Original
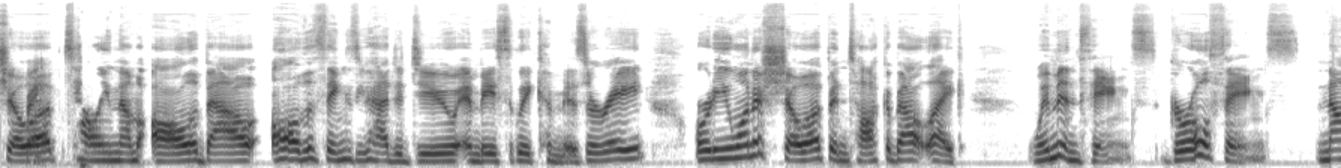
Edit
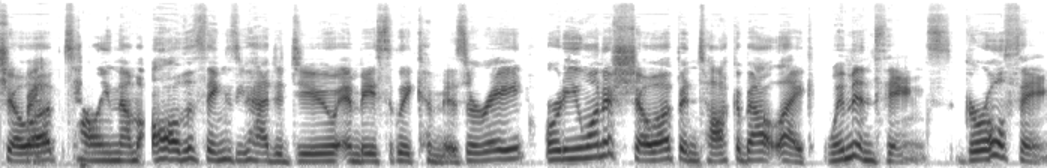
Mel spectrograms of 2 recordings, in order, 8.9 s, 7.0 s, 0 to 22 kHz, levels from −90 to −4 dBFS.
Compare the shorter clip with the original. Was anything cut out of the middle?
yes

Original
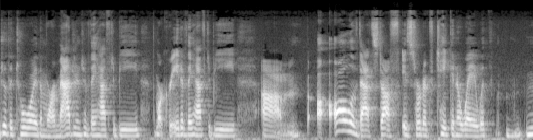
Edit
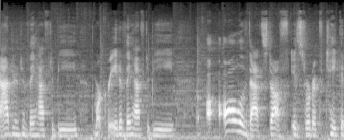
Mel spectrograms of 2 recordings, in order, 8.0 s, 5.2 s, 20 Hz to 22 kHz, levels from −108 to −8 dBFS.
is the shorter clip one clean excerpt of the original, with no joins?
no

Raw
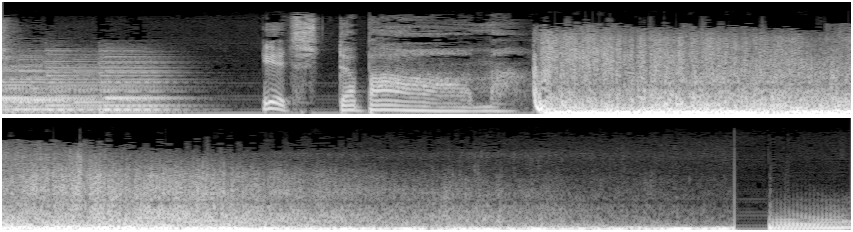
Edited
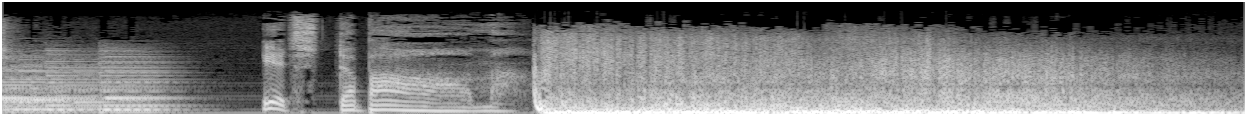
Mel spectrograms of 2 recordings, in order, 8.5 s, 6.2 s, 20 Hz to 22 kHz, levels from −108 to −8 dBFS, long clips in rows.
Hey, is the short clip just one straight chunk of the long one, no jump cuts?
yes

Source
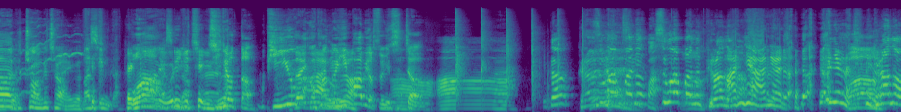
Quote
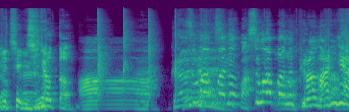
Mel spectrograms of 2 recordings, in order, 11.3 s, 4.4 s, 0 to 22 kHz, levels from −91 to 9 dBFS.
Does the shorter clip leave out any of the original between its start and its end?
yes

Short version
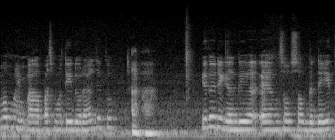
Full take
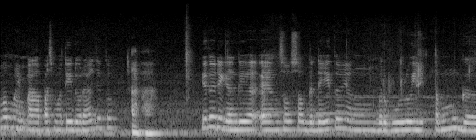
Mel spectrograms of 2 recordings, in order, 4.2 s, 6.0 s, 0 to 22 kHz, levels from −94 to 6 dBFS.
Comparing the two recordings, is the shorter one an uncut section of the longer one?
yes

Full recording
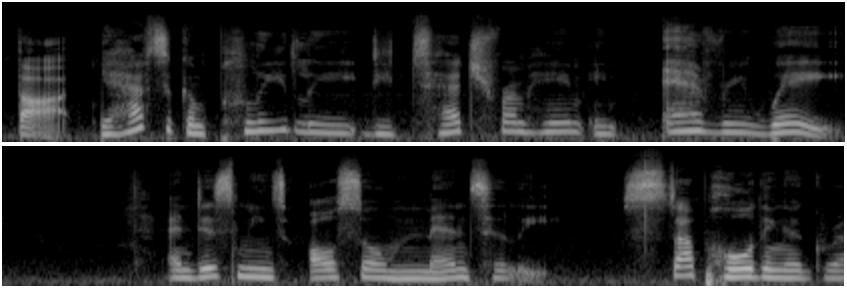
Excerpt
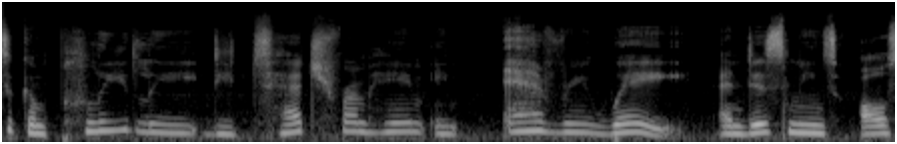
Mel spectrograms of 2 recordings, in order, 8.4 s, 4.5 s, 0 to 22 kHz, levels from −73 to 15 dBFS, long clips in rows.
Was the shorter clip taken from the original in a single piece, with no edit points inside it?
no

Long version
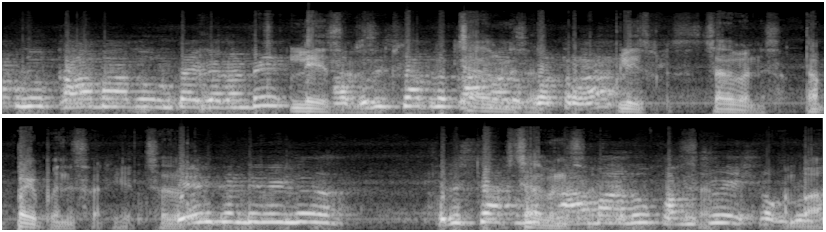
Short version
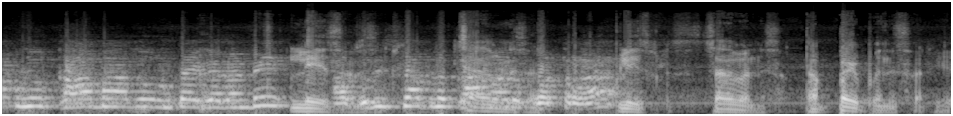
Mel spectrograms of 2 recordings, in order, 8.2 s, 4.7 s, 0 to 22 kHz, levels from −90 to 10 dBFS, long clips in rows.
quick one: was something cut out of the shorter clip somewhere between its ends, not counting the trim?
no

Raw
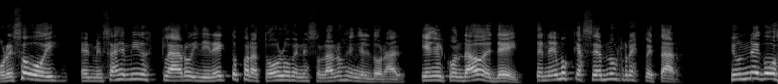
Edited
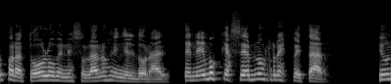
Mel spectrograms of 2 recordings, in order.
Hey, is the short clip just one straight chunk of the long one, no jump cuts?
no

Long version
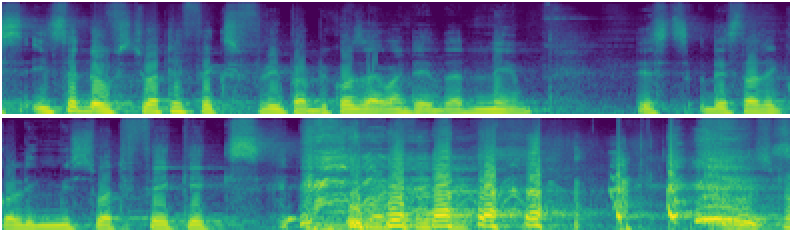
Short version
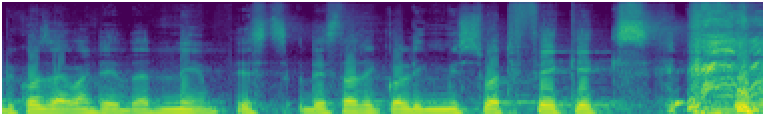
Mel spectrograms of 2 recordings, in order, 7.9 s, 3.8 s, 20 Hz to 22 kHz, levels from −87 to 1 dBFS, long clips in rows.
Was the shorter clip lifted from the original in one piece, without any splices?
no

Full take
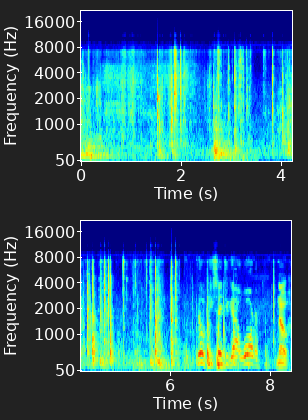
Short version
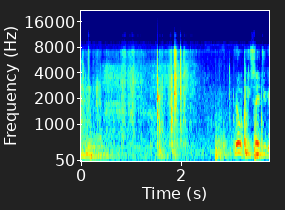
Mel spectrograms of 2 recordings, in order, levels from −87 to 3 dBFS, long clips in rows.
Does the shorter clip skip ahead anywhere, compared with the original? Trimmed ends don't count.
yes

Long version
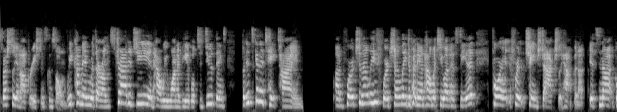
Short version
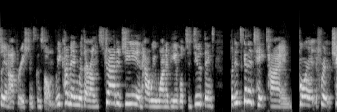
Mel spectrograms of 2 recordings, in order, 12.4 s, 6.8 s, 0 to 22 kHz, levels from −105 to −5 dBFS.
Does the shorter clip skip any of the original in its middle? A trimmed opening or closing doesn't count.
yes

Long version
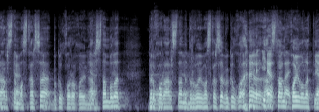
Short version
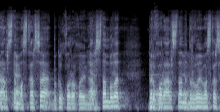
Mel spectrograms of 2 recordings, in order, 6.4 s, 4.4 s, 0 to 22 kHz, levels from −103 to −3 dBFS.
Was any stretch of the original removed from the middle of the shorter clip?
no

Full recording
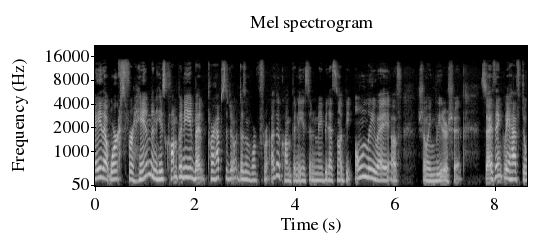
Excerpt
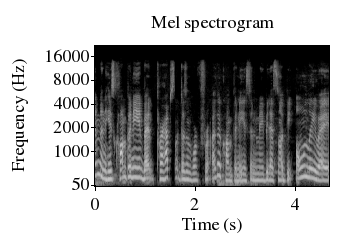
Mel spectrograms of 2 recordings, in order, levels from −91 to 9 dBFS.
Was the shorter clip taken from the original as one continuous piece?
no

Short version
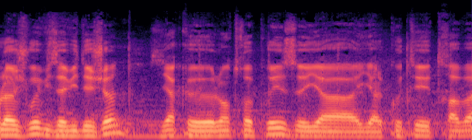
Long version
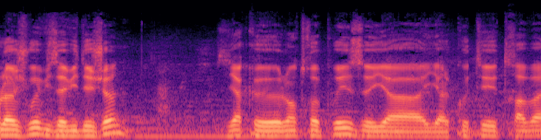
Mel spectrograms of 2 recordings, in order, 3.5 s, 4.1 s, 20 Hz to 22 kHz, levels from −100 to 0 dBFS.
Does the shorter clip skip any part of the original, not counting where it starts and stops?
yes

